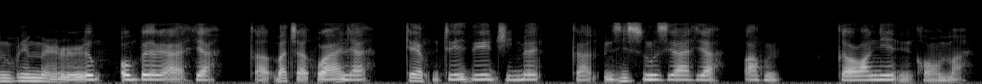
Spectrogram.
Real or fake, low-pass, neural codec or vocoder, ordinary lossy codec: fake; 7.2 kHz; autoencoder, 22.05 kHz, a latent of 192 numbers a frame, VITS, trained on many speakers; none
